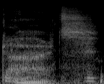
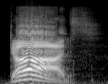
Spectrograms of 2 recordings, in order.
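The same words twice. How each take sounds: First: The word is whispered softly. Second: The word is shouted loudly. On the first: "say it like you're whispering in the ear of a lover" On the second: "that was still too loud"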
